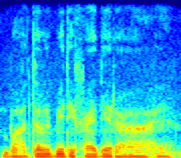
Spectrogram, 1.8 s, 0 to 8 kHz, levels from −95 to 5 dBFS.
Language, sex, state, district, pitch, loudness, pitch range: Hindi, male, Arunachal Pradesh, Papum Pare, 105 Hz, -15 LUFS, 100-110 Hz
